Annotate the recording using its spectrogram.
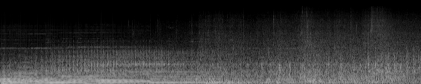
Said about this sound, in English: So as Steelbeard is preparing to dive, as you can hear the wood creak and water begin to rush into the hole below you,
